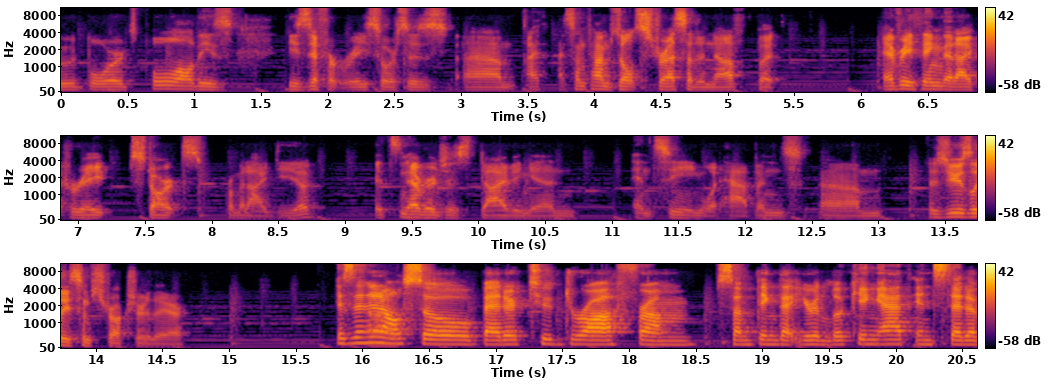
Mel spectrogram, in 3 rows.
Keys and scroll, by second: 3.5 space, 5.0 super+=, 5.5 space, 13.5 space, 17.7 space.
